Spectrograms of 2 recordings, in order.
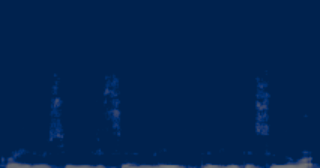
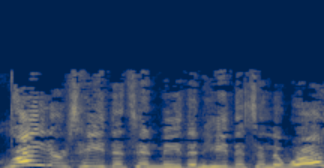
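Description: First: It is said quietly and timidly. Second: It is said loudly and boldly.

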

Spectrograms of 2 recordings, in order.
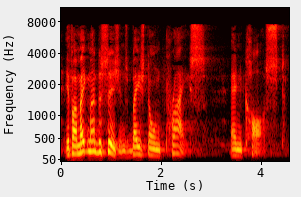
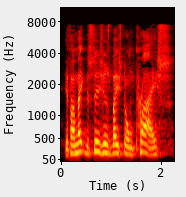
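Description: First: It is said slowly. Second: It is said at a normal pace.

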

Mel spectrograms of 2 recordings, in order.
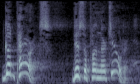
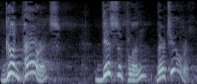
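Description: First: It is said at a normal speed. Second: It is said very slowly.

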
